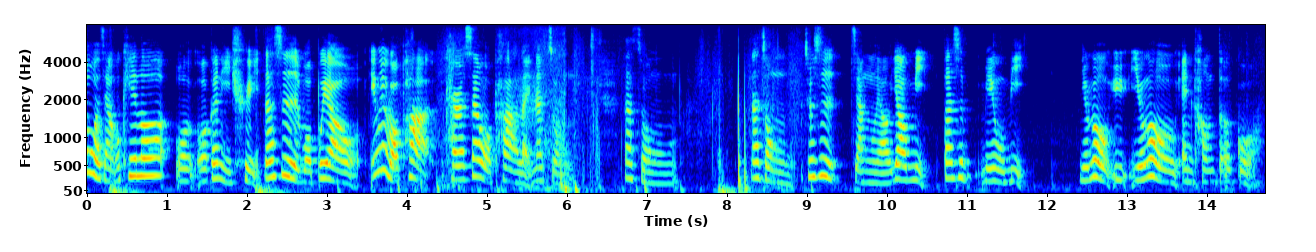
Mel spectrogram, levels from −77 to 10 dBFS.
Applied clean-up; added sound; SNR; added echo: none; Slam / Car; 16 dB; none.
